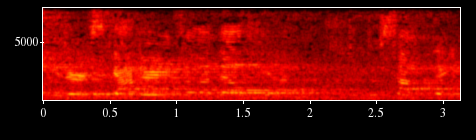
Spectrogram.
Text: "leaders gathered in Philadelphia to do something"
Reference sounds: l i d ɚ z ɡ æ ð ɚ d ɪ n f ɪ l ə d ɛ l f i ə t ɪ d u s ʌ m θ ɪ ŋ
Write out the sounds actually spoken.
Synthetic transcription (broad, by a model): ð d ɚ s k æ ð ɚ ɪ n f ɪ l ə d ɛ l f i ə t ɪ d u s ʌ m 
